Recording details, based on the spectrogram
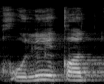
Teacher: خا کو اور قاف کو پر پڑھ رہے ہیں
